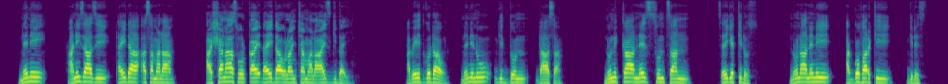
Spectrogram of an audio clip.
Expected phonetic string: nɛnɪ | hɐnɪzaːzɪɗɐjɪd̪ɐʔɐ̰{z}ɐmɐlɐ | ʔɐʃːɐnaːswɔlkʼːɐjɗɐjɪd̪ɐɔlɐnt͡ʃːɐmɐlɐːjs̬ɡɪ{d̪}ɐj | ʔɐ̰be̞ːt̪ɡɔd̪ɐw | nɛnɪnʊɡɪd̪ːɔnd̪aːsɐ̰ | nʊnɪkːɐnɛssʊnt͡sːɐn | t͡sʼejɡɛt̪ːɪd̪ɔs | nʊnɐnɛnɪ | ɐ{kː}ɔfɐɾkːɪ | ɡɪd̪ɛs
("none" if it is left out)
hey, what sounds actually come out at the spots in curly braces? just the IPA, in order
s, d̪, ɡː

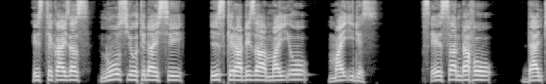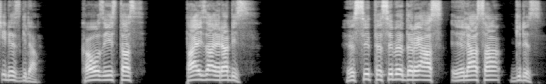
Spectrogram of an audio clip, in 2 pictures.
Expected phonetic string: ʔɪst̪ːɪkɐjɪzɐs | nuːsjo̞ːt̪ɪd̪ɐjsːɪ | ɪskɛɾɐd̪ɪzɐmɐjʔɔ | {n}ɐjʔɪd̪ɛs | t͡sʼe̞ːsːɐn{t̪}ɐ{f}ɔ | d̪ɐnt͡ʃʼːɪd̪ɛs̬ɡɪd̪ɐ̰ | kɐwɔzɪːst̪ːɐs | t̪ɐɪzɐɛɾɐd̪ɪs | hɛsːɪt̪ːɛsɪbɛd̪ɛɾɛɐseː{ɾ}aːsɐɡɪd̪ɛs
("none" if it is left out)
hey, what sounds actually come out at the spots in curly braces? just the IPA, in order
m, d̪, f, l

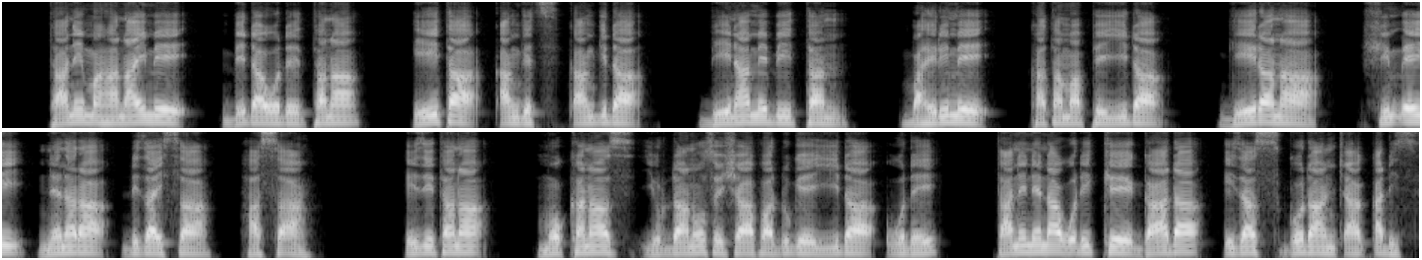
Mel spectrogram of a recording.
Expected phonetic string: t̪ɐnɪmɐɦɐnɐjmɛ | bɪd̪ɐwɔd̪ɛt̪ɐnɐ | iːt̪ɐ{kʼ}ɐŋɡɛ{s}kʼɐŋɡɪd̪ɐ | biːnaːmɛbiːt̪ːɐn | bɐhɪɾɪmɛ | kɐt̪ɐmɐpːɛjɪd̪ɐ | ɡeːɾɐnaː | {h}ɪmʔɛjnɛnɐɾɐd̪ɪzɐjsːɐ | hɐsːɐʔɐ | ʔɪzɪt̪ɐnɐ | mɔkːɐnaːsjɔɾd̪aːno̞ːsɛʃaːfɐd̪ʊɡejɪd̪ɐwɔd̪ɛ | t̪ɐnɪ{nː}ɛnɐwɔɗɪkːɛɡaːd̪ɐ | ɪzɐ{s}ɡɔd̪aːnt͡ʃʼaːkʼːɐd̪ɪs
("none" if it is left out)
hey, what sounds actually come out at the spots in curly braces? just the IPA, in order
kʼ, t͡s, ʃ, n, s

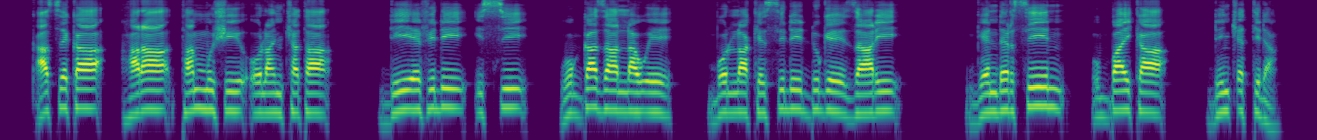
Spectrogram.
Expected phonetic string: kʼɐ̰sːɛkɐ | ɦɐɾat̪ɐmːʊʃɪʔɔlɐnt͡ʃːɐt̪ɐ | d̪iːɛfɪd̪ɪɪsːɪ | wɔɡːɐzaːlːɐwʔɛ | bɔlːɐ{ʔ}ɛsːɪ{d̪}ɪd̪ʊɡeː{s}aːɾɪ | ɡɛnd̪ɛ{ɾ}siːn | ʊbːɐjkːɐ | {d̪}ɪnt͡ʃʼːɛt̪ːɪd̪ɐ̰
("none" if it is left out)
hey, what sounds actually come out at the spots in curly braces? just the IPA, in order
k, d̪, z, ɾ, d̪

